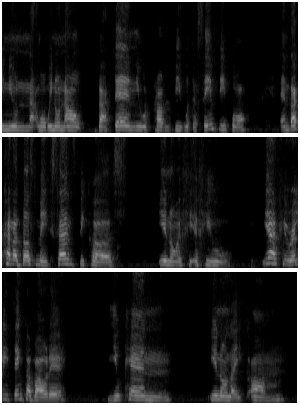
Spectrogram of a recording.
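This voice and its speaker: A woman's fairly high-pitched, an ordinary speaking voice, at a fairly slow pace. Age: 30s. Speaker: group participant. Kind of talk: group discussion.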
